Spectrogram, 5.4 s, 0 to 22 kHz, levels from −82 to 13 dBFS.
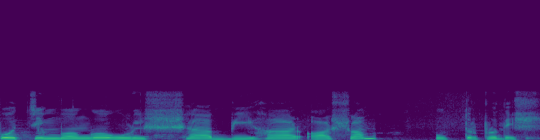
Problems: constant background noise, background conversations at intervals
